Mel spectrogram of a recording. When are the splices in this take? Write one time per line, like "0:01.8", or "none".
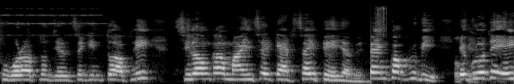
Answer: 0:03.7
